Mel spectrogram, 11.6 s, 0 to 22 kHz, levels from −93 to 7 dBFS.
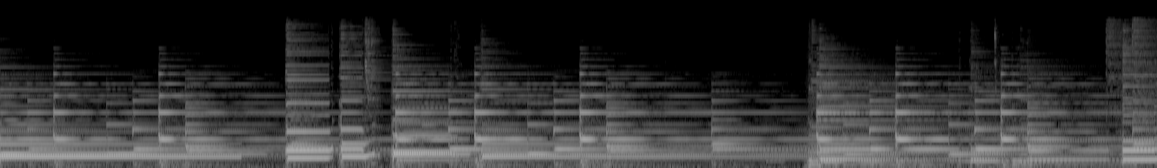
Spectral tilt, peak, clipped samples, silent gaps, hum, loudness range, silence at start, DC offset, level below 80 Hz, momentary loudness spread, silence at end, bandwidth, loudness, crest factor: -6.5 dB/octave; -18 dBFS; under 0.1%; none; none; 5 LU; 0 s; under 0.1%; -60 dBFS; 13 LU; 0 s; 13.5 kHz; -34 LUFS; 16 dB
